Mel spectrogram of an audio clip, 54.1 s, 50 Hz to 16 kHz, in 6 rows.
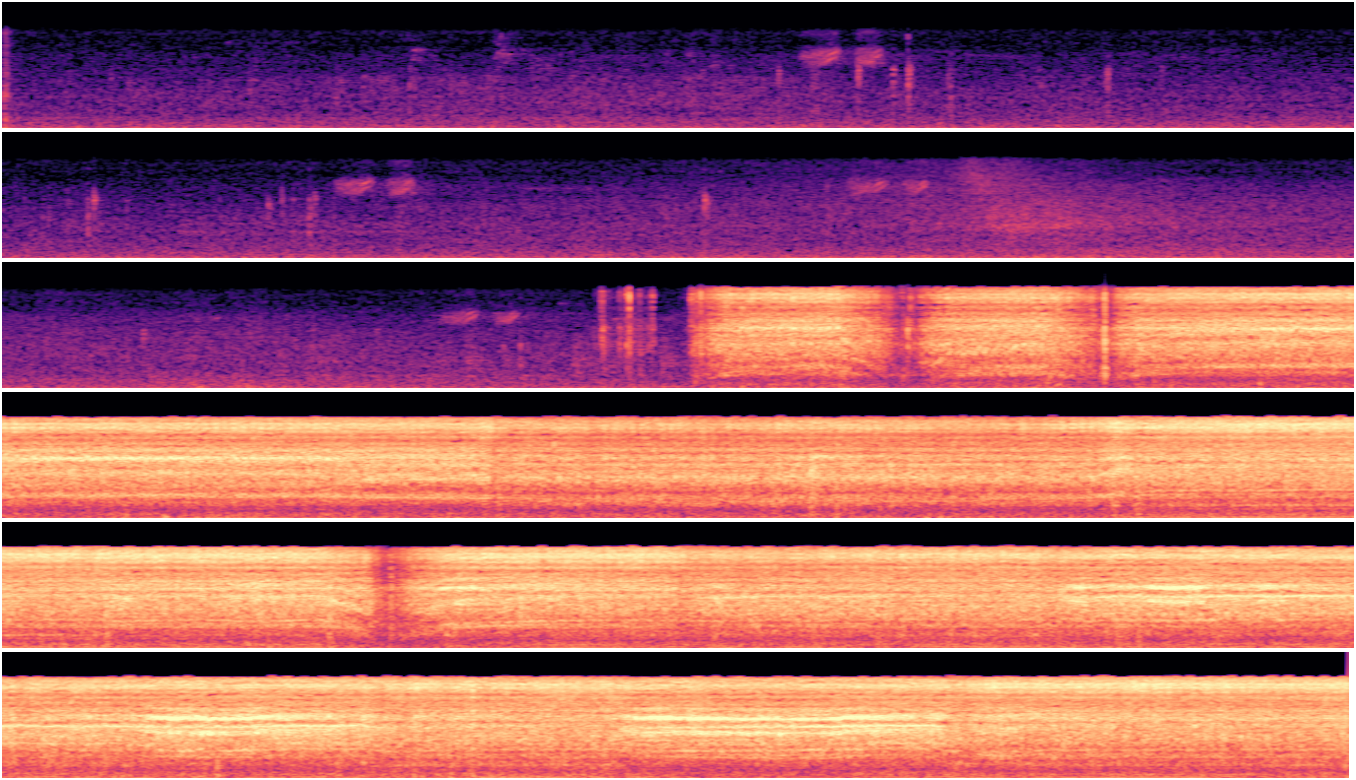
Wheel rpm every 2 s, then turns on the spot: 0, 0, 0, 0, 0, 0, 0, 0, 0, 0, 0, 60, 90, 150, 160, 160, 160, 210, 230, 150, 230, 230, 230, 220, 230, 220, 230.
22-24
